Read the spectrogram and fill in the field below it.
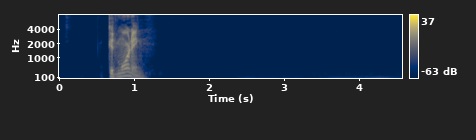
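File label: pronunciation "good morning", English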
